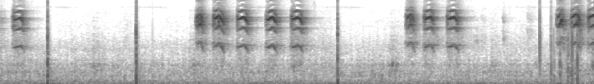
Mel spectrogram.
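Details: Baby oriental magpie-robin at a house calling its mother to be fed: harsh, high squawky notes in quick bursts of three to five, separated by short pauses, with a few sharp clicks between.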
